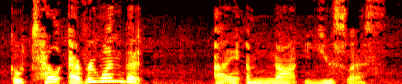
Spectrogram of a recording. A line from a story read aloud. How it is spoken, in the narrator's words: Jiang Yanli said fiercely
